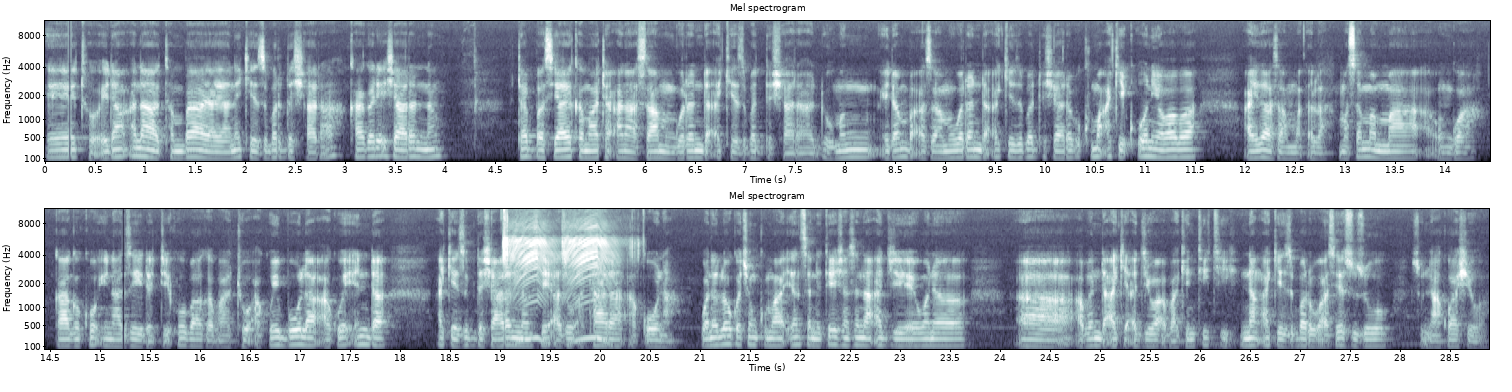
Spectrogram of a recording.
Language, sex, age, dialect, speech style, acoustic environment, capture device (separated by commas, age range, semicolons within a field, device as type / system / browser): Hausa, male, 25-34, Nigeria - Kano, relaxed, silence, mobile / Linux / Chrome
